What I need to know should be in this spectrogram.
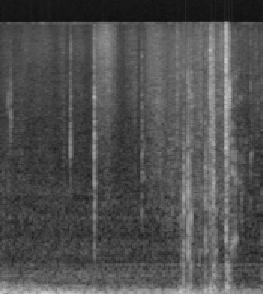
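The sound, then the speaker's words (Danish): A car climbing into hilly terrain between the sea and the mountains after passing under a motorway, its engine a steady low rumble heard from inside the cabin, with a few sharp clunks and rattles from the vehicle toward the end. “Vi krydser under motorvejen og kører op i det bakkede terræn, der ligger mellem havet og bjergene.”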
